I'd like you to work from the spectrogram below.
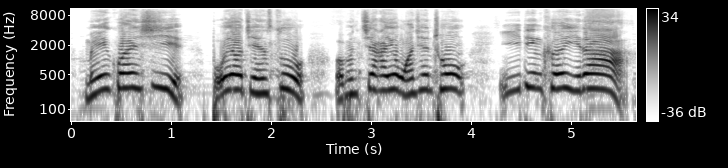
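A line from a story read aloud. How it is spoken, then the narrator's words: Shout. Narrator (Chinese): 杰克在车厢里喊道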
